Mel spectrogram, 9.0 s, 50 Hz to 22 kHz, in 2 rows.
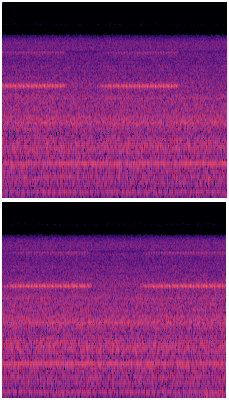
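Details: Bad clutch throwout bearing on a 2010 Toyota Corolla, idling in neutral: high-pitched chirp that comes and goes every couple of seconds, only with the clutch pedal fully released; bearing was later replaced.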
